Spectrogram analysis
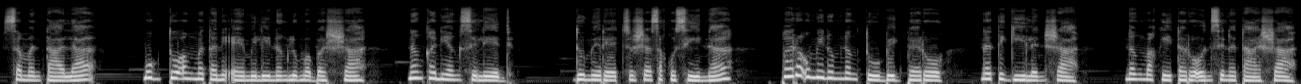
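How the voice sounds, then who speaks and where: A woman's voice: medium pitch, moderate pace, dark tone, no room sound, clean studio sound. A woman reading a scripted romantic drama as a storyteller. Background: music.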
